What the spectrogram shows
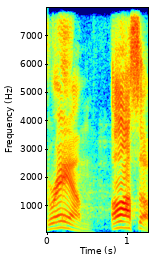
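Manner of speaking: loud, high, thrilled calling out.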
